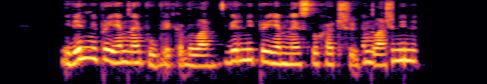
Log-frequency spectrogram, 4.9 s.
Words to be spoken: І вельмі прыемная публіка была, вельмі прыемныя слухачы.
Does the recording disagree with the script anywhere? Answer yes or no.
yes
